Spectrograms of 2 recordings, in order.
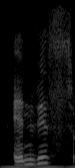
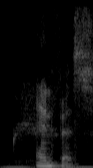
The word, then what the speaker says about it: Enfys: It's something akin to either Envis or Envis. Either is fine.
